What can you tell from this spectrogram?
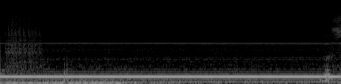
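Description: A steady, pure hum from the spinning lap holds even throughout, with the stone grinding smoothly and no catches or rattles.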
